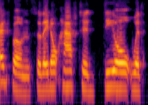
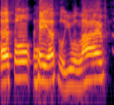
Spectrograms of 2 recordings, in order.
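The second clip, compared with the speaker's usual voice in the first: loud, high calling out; 5 semitones higher, 4 dB louder than usual. Showing how to wake an elderly person who sleeps hard, speaker shouts loudly. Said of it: "Sometimes you gotta be loud though".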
